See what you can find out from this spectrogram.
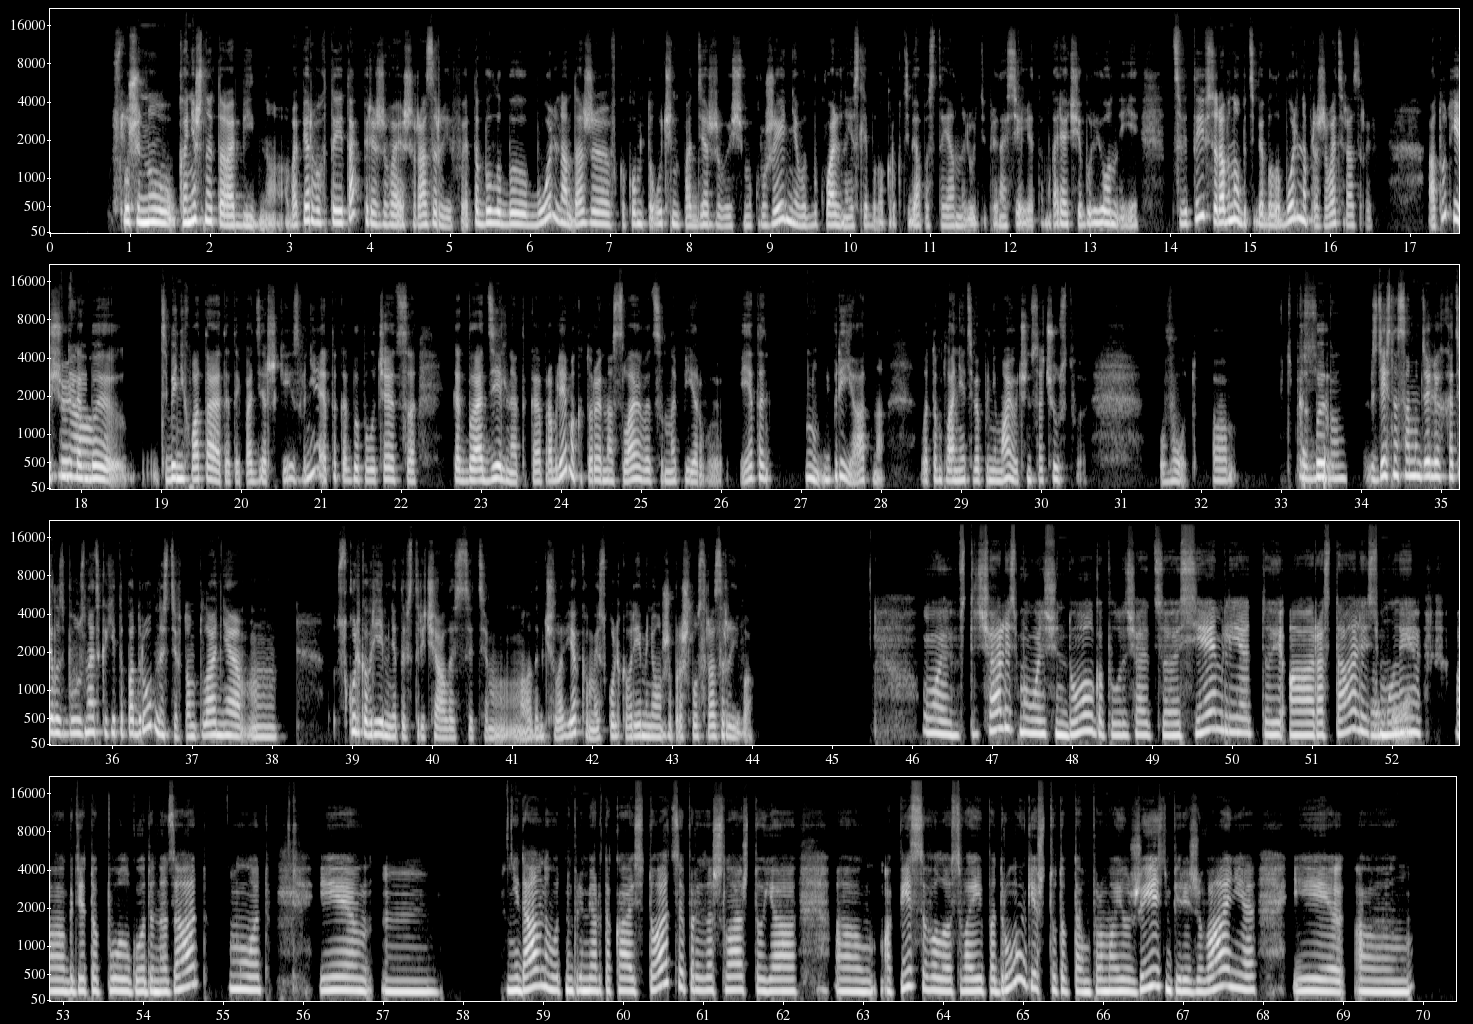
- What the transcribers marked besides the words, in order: tapping
- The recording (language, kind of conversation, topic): Russian, advice, Как справиться с болью из‑за общих друзей, которые поддерживают моего бывшего?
